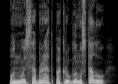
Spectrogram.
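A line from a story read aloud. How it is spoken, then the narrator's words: Exclaimed. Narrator (Russian): воскликнул Ланселот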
